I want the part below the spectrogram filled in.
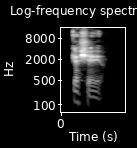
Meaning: kosher
- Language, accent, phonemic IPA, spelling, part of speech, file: French, France, /ka.ʃɛʁ/, casher, adjective, LL-Q150 (fra)-casher.wav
